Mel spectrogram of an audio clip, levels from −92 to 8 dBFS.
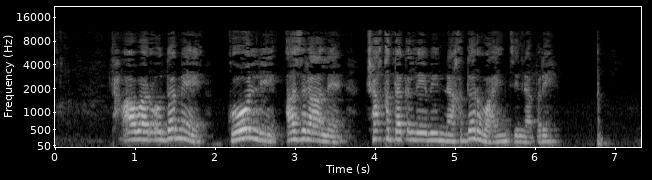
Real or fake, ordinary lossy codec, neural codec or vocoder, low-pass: real; MP3, 48 kbps; none; 10.8 kHz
